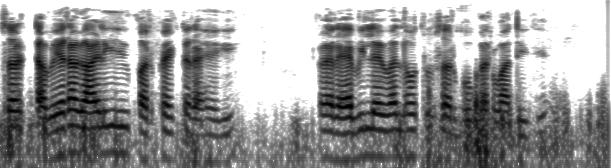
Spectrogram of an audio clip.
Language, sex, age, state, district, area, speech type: Hindi, male, 30-45, Madhya Pradesh, Hoshangabad, rural, spontaneous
